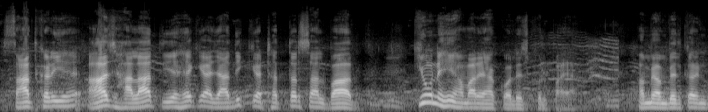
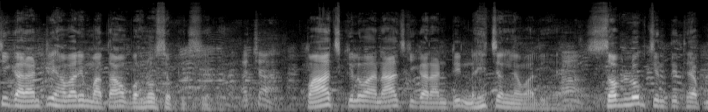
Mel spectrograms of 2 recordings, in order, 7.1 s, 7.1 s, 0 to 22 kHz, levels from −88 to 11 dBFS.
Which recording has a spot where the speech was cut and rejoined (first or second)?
first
